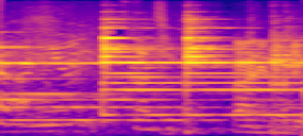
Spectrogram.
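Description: Hanging temple bells being struck by hand and ringing on. A fresh strike comes about two-thirds of a second in and another a little past a second, each sounding over the ring of the last.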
